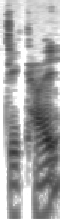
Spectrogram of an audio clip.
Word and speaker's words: Jekai: They always, it's not Jace, it's Jekai.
